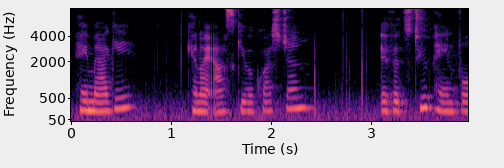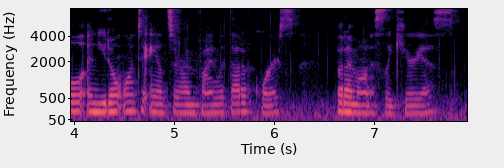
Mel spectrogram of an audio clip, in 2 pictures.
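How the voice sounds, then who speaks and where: A woman's voice: fairly even intonation, normal speed, darkish tone, natural voice. A woman playing a supportive, frank, loyal friend in an audio drama, with a reassuring and candid delivery. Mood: curious. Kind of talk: fan audio drama dialogue. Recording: background noise with low rumble.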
